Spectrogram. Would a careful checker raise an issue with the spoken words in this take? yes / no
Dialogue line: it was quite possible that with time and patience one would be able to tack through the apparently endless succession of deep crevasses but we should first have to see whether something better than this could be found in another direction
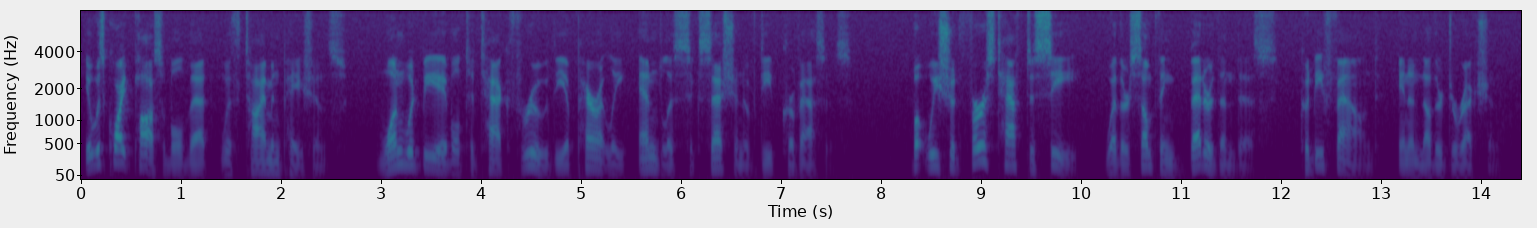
no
